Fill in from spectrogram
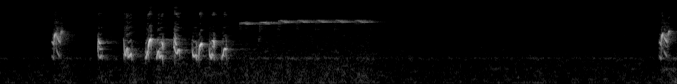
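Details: Stripe-throated bulbul singing as a lure: a lively phrase of rapid, bubbling, slurred notes rising and falling, then a sustained high thin whine, silence, and one more bright note at the end.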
